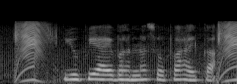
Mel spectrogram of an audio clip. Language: Marathi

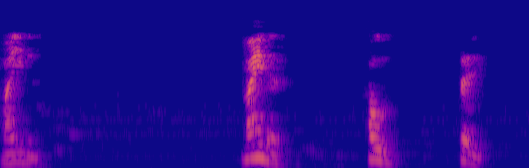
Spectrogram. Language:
Kannada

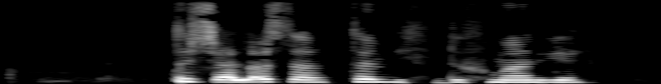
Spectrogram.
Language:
Pashto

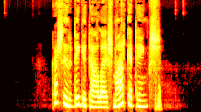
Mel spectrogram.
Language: Latvian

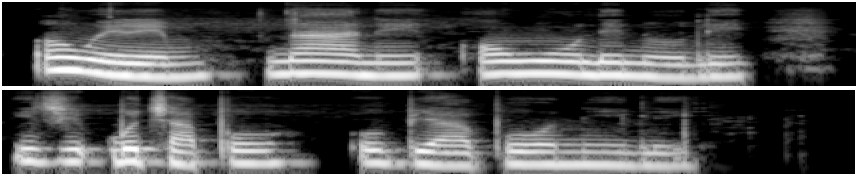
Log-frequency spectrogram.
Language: Igbo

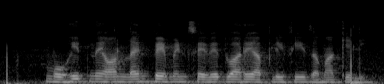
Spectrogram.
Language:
Marathi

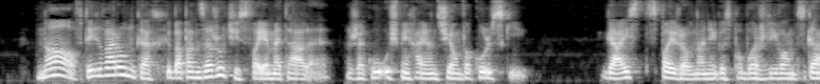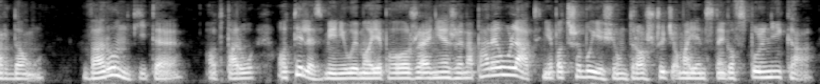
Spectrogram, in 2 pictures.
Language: Polish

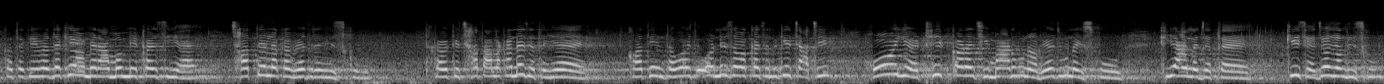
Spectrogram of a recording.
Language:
Maithili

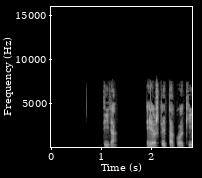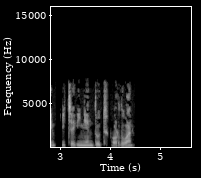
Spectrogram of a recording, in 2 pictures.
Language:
Basque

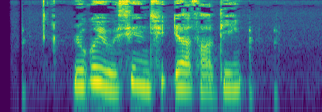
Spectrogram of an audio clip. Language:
Chinese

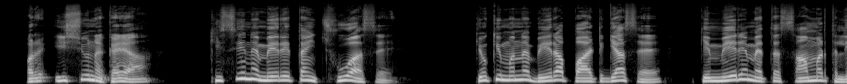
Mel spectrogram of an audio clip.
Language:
Haryanvi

